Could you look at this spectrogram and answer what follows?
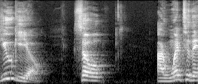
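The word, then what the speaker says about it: Yu-Gi-Oh!: getting ready to get called yugi yuji no one could pronounce it it was yu-gi-oh so i went to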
